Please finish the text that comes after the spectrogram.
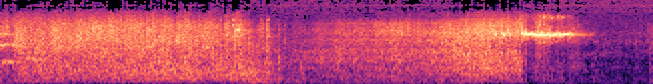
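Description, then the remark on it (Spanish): James Bond's car, fitted with a front machine gun, crashing while chased, after oncoming headlights dazzle him: a loud, rough roar of engine and grinding noise, a brief high squeal of skidding tyres, then the din drops off abruptly. No one speaks. “Pero los faros siguen deslumbrándole y Bond se estrella.”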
